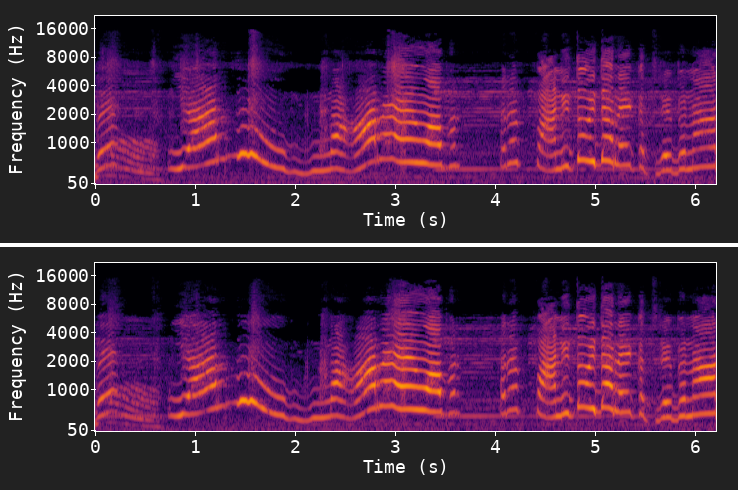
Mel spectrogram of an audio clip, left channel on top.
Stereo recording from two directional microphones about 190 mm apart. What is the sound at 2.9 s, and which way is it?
Cat, 65° right (ahead or behind).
